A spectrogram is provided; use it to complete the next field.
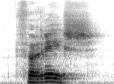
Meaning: inflection of verrijzen: 1. first-person singular present indicative 2. second-person singular present indicative 3. imperative
- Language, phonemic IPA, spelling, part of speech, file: Dutch, /vɛˈrɛɪs/, verrijs, verb, Nl-verrijs.ogg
